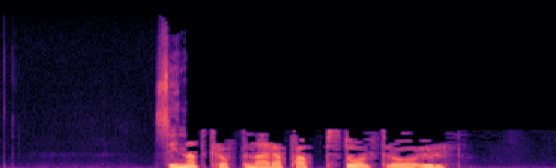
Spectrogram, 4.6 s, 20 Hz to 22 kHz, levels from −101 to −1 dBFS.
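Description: Speech clip, and at about 1.55 s it switches abruptly to a noticeably worse version and stays there until the end at 4.64 s. That's an adaptive stream at a lower bitrate: the player stepped down to a cheaper encode, presumably as the connection slowed. There's no gap, but the top end vanishes, with nothing above 5 kHz, and the codec artefacts thicken. That fits a drop from roughly 128 kbit/s MP3 down to something near 16 kbit/s.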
